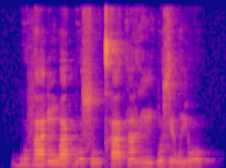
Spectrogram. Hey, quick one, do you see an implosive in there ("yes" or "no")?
yes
